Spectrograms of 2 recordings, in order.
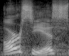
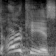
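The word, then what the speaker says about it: Arceus: exactly accurate given apparently I remember the one movie pronouncing it Arus, but apparently it's Archus nowadays.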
